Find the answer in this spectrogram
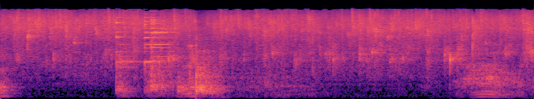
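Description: Fish fingers frying in oil in a pan, a steady sizzle. A short, louder clatter with a ringing tone stands out about a second in.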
